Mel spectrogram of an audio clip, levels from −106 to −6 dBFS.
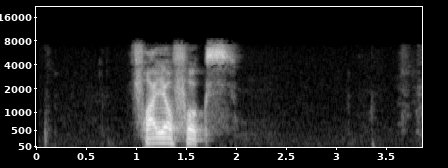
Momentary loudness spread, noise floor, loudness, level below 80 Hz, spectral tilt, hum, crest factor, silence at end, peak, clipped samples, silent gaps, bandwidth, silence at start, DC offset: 7 LU; -82 dBFS; -18 LUFS; -66 dBFS; -3 dB/octave; none; 22 dB; 1.9 s; -2 dBFS; under 0.1%; none; 8.2 kHz; 1 s; under 0.1%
